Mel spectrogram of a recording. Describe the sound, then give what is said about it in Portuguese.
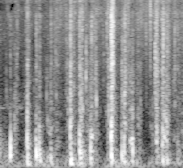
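Rapid hoofbeats of a black horse galloping home, a steady run of sharp thudding clops, loud and rhythmic over a couple of seconds with no voices. “Quando eu joguei a perna por cima do meu cavalo, ele relinchou que o chão tremeu e o galope dali para casa”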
